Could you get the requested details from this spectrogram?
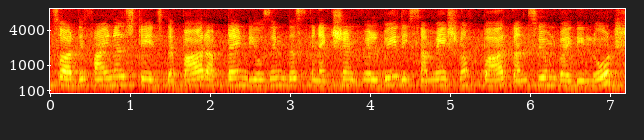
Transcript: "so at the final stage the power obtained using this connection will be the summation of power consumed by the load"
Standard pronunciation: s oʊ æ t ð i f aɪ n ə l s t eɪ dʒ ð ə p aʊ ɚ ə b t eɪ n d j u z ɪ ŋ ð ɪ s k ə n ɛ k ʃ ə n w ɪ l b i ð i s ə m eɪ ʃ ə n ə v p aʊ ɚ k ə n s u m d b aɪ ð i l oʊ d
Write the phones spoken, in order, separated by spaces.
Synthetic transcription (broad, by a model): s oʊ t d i f aɪ n ə l s t eɪ dʒ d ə p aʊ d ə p t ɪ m d j u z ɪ ŋ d ɪ s k ə n ɛ k ʃ ə n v ɪ l b i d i s ə m eɪ ʃ ə n ə v p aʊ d k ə n s u m d b aɪ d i l oʊ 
